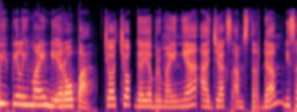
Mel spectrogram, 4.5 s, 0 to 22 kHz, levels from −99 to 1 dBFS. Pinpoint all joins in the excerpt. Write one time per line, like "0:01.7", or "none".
0:01.4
